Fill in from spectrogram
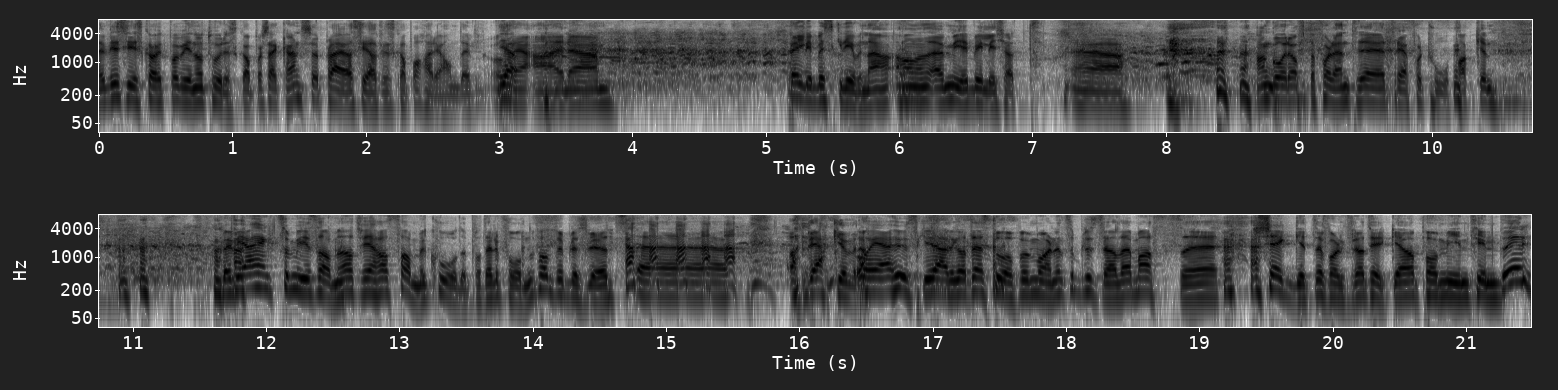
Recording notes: Live fra Oslo Podfest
